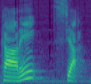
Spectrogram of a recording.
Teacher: Eu tenho a vogal I pronunciada de maneira bem baixinha. E a vogal A mais forte. Então, e elas estão na mesma sílaba. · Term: ditongo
